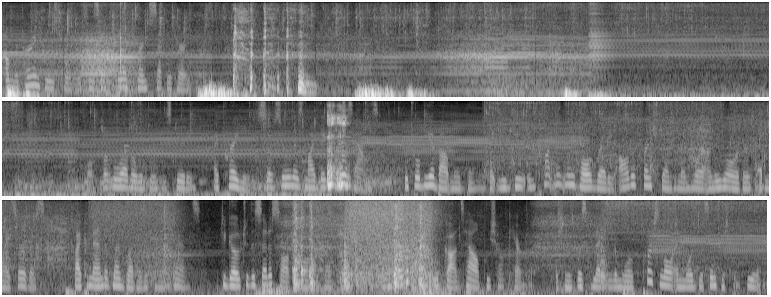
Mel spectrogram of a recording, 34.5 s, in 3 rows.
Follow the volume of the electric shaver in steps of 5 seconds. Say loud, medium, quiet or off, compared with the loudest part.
loud, loud, quiet, quiet, quiet, quiet, quiet.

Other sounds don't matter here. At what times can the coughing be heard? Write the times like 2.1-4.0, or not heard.
3.5-4.8, 15.9-16.8, 27.4-29.4.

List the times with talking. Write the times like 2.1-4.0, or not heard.
0.1-3.1, 12.6-34.4.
